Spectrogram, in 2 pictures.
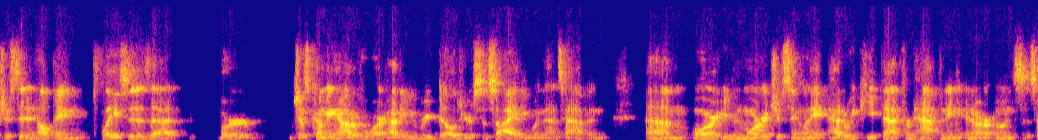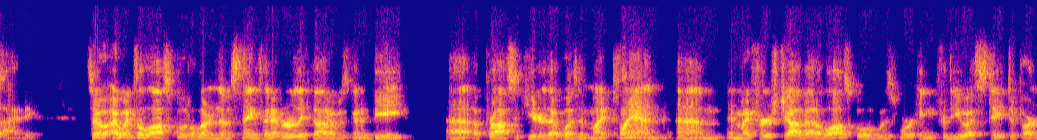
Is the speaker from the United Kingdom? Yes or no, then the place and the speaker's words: no; Atlanta, Georgia, United States; I grew up in Atlanta, Georgia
